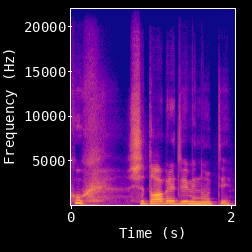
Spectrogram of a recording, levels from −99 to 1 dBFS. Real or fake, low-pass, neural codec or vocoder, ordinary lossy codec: fake; none; codec, 44.1 kHz, 7.8 kbps, DAC; none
